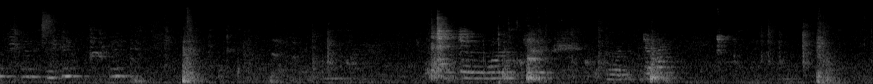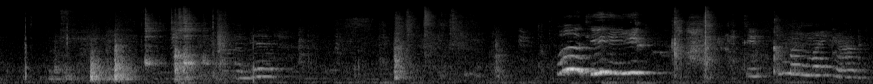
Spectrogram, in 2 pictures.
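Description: A young girl talks softly nearby.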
